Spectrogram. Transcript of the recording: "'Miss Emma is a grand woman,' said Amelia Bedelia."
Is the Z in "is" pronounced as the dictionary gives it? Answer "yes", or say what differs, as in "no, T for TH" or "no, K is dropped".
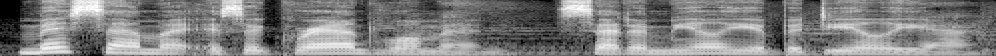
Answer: yes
